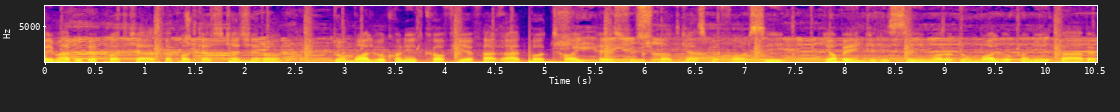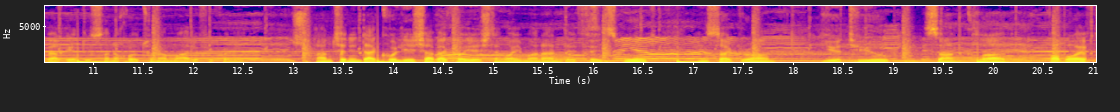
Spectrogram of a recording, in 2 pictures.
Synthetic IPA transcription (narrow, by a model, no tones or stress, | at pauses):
jemæɾbuːt̪̚be̞pʰɒːd̪̥cʰæst̪væpʰɒːd̪̥cʰæst̪cʰæt͡ʃʰeɾɒː | d̪̥o̞mbɒːlbo̞kʰo̞niːd̪̥kʰɒːfiefæɣæt̪̚bɒːt̪ʰɒːjpʰesuɾuʃpʰɒːd̪̥cʰæst̪̚be̞fɒːɾsiːjɒːbe̞iŋɟeliːsiːmɒːɾɒːd̪o̞mbɒːlbo̞kʰo̞niːd̪væbe̞bæɣiːjed̪uːst̪ɒːne̞xo̞d̪e̞t̪ʰunhæmːoærːe̞fiːkʰo̞nḭːd̪̥ | hæmt͡ʃʰe̞niːnd̪æɾkʰo̞lːijeʃæbækʰɒːjeːt͡ʃt̪ʰe̞mɒːiːmɒːnænd̪e̞fejsbukʰinst̪ɒɟɾɒm | jut̪ʰjub | sɒnkʰlɒd̪ | væbɒːef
